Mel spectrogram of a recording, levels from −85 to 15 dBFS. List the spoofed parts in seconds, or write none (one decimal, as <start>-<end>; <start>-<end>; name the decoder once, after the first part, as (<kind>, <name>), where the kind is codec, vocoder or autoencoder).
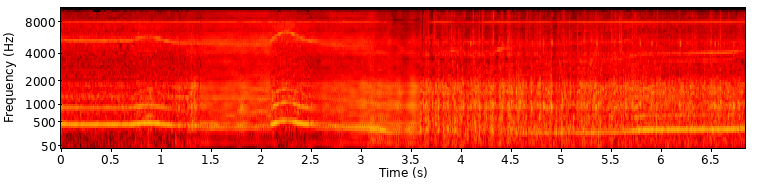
1.4-2.1 (vocoder, Vocos); 2.5-3.6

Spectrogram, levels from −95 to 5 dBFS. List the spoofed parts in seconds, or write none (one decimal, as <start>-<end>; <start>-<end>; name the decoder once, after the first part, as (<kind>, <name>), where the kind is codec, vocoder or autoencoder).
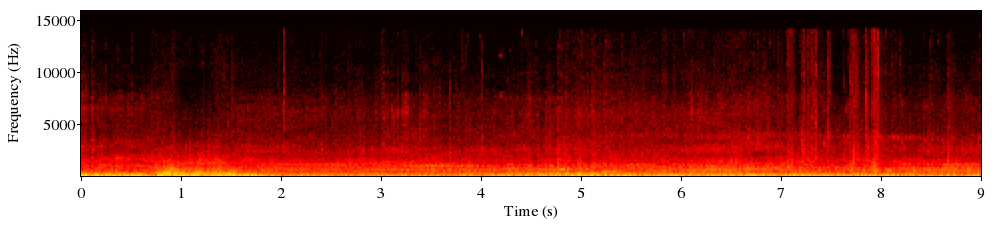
none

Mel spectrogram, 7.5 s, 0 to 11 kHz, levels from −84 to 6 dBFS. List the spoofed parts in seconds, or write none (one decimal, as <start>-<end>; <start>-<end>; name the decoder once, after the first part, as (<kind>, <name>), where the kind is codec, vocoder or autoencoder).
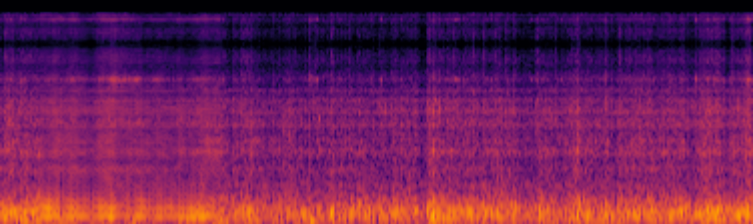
0.4-2.2 (vocoder, Vocos)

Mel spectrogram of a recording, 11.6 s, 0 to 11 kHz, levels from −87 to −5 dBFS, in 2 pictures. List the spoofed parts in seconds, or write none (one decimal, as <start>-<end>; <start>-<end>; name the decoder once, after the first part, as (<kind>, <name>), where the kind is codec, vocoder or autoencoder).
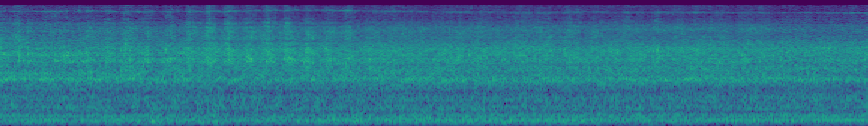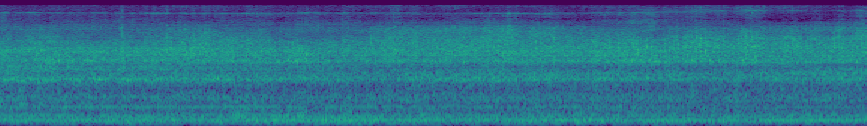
1.3-5.2 (vocoder, Vocos)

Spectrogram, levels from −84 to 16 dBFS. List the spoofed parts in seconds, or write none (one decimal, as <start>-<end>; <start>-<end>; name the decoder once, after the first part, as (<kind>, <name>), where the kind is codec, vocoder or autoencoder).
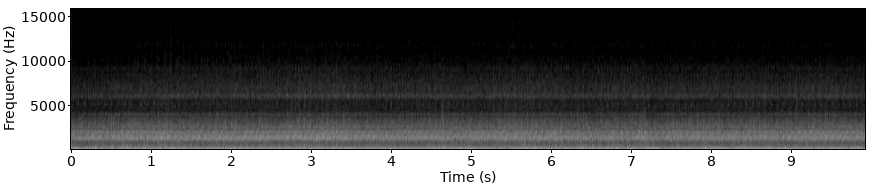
0.0-2.5 (vocoder, Vocos); 4.2-6.2; 6.8-9.9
